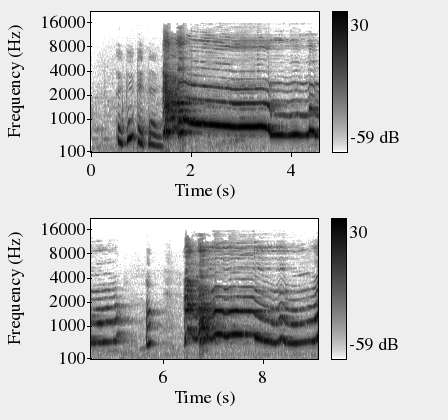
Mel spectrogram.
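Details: A few short low yelps lead into Niles the singing dog's long, loud howl that sags and wobbles in pitch, followed by a brief quiet gap and a second sustained howl.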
